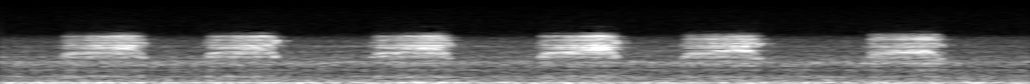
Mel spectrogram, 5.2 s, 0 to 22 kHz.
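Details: Barn owl at its nest, night of 22 January 2016, bringing a mouse: six gritty, snoring hisses in an uneven series, with a strong low hum running beneath.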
